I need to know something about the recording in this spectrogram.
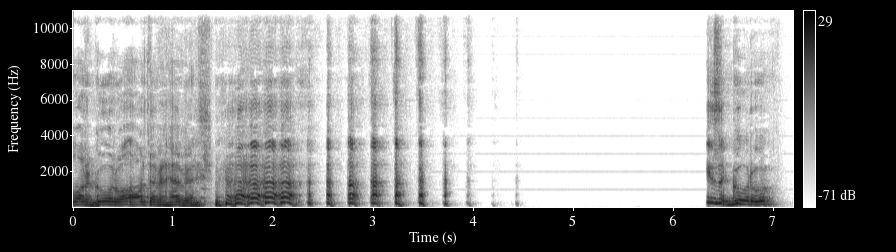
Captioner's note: Ketawa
